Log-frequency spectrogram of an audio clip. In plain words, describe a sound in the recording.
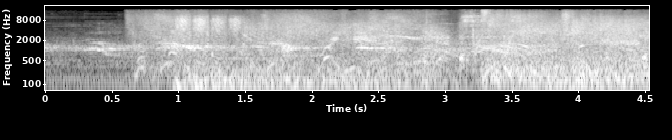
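Blades slash and clash with sharp whooshing hits.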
